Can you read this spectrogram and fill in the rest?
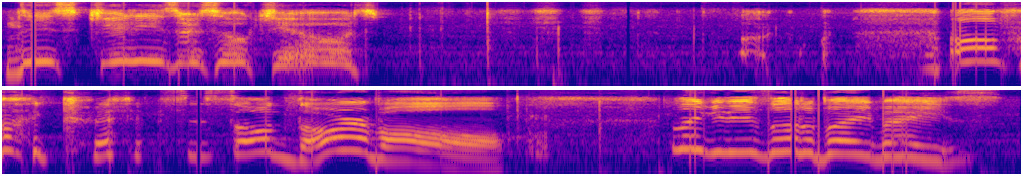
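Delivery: a real high-pitched squeal of cuteness; squealy cooing. Real, not acted. Cooing over kitten pictures.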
